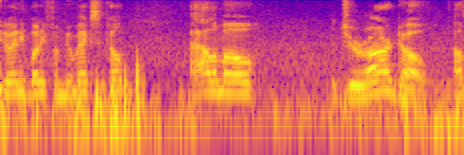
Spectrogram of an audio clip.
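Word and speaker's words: Alamogordo: tested in New Mexico in a place called Alamo Gerardo. Alamo Gerardo? Does that sound familiar to anybody from New Mexico? Alamo Gerardo.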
